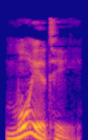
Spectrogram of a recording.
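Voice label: "moiety", British English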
